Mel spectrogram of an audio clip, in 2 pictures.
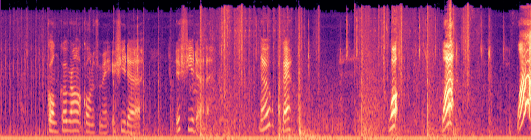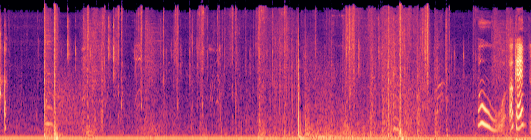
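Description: A young boy talks and exclaims with animation close to a microphone.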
